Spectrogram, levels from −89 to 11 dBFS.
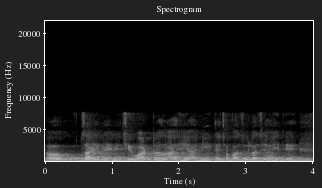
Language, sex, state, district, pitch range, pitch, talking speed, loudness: Marathi, male, Maharashtra, Chandrapur, 195-210 Hz, 200 Hz, 150 wpm, -26 LUFS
